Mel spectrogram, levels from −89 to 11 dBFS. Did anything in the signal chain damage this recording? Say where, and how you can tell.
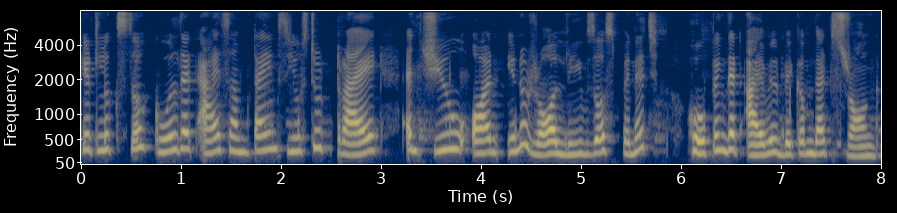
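Yes, in the call processing. A faint echo leak trails the speech by 428 ms at 1.89, 2.97, 3.35, 4.32, 5.72, 6.98 and 7.54 s. It is likely an echo canceller sending leftover loudspeaker pickup back.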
